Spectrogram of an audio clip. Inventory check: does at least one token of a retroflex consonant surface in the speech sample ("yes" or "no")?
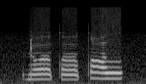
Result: yes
